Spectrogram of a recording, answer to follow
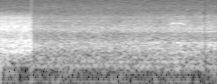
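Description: Low, steady stadium crowd noise under a television football broadcast, left after the commentator's voice stops a moment in.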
